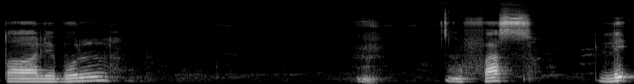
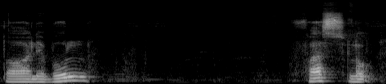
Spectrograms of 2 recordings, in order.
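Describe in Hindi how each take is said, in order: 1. आख़िरी शब्द 'i' स्वर पर ख़त्म होता है। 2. आख़िरी शब्द 'u' स्वर पर ख़त्म होता है। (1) "ज़ेर के साथ" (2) "अल फस्ल जो है इस पर पेश है ... ये गलत है"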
